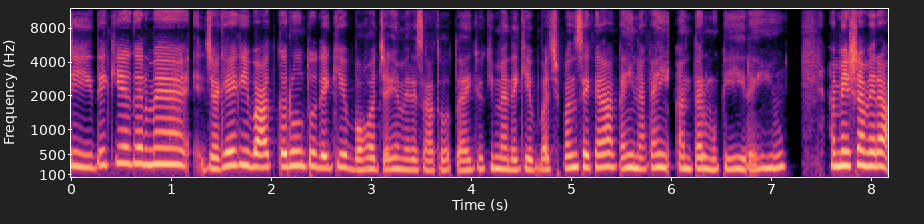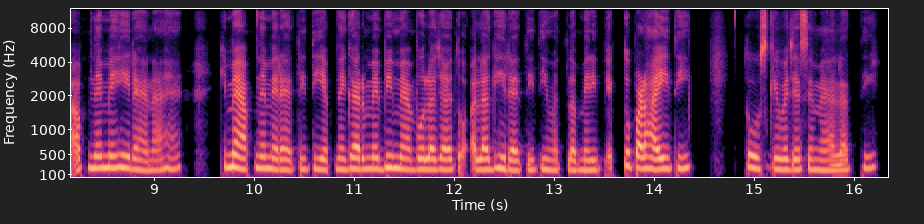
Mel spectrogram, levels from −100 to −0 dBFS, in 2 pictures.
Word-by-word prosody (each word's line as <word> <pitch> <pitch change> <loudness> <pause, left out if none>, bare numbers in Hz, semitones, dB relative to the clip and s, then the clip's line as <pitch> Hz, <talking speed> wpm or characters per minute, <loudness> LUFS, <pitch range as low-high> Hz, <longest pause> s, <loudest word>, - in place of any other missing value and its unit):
जी, 265 -3 0
देखिए 295 +6 -2
अगर 325 -1 +2
मैं 310 -5 +2
जगह 235 +6 +3
की 300 -1 +3
बात 260 -1 +4
करूँ 280 +1 +4
तो 275 - +1
देखिए 250 +2 +1
बहुत 210 +1 0
जगह 220 +2 -2
मेरे 205 -1 -3
साथ 190 -1 -6
होता 195 0 -6
है 195 - -1
क्योंकि 220 +3 -5
मैं 220 -2 0
देखिए 205 +1 -1
बचपन 220 +3 -1
से 255 - +6
कहें 250 +1 0
ना 260 0 +2
कहीं 245 +1 +1
न 225 -2 0
कहीं 250 +1 0 0.2
अंतर्मुखी 225 0 -1
ही 220 - 0
रही 235 +3 -3
हूँ। 245 +3 0 0.5
हमेशा 285 +2 +6
मेरा 275 -1 +5
अपने 235 -1 -1
में - - +2
ही 245 -1 +1
रहना 195 -2 -5
है, 225 0 -6 0.4
कि 255 - -4
मैं 250 -3 +5
अपने 230 +2 -1
में 220 -2 0
रहती 205 +1 -4
थी, 210 -2 -1
अपने 210 +1 -5
घर 220 -1 +2
में 220 -1 -1
भी 245 0 +1
मैं 210 -1 -3
बोला 210 0 +2
जाए 205 - +2
तो - - -9 0.2
अलग 210 +2 +1
ही 235 - +1
रहती 195 +2 -5
थी 220 - -3
मतलब 195 0 -4
मेरी 200 0 -4
एक - - -10
तो 280 - +2
पढ़ाई 220 -1 +2
थी, 235 +1 -4 0.6
तो 250 - +1
उसकी 220 -1 -2
वज़ह 205 -1 -1
से 210 0 -4
मैं 195 -1 -4
अलग 100 +1 -4
थी। 235 - -9
225 Hz, 250 wpm, -19 LUFS, 210-255 Hz, 0.6 s, से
